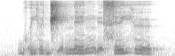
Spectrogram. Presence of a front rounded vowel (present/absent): present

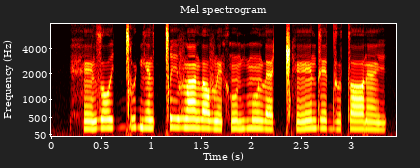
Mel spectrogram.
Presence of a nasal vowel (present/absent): present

